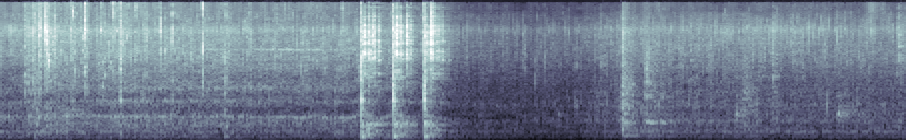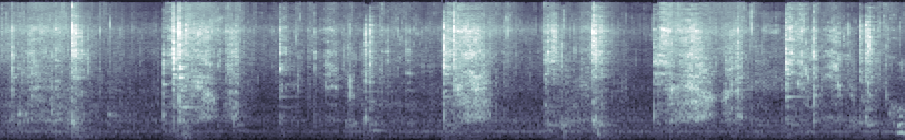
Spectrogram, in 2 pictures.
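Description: Boiled mixed vegetables, carrots, cauliflower and long beans, sizzle in a hot pan while a metal spoon stirs and scrapes them, with loud clattering bursts between quieter frying stretches.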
